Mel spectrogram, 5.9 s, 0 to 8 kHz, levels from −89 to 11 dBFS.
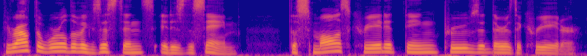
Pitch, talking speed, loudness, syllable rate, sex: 140 Hz, 195 wpm, -22 LUFS, 5.3 syllables/s, male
